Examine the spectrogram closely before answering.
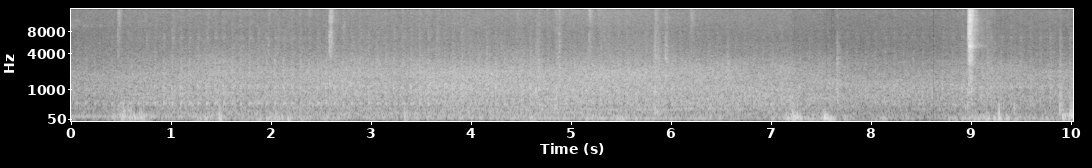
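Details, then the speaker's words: Midea 7 kg top-load washer MTE70GP after main control board replaced with a Super General board, starting spin after drain; low even rumble with no knocking or grinding, spinning normally, board working. "Yes, my dear, you can see here the machine already getting start spin cycle. That means no any problem with this control board, we can use without any problem."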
